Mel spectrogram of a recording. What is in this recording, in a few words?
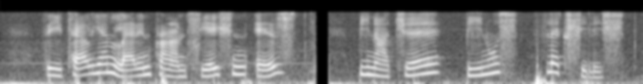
latin; Pinus flexilis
